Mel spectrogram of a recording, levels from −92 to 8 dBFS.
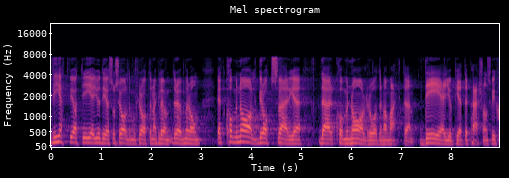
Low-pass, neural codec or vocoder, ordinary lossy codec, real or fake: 7.2 kHz; none; none; real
